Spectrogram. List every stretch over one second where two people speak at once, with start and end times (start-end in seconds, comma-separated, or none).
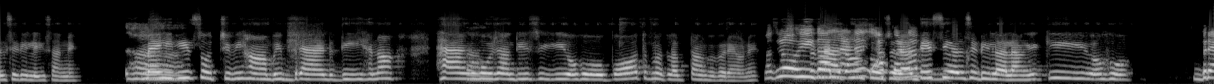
7.7-9.2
